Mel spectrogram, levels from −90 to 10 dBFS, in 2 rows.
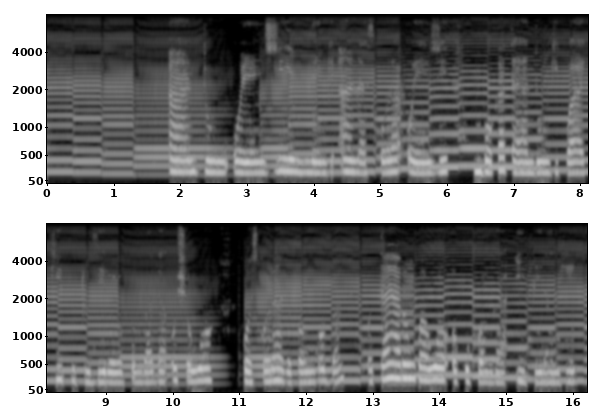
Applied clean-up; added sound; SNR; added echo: none; Wind instrument, woodwind instrument; 11 dB; none.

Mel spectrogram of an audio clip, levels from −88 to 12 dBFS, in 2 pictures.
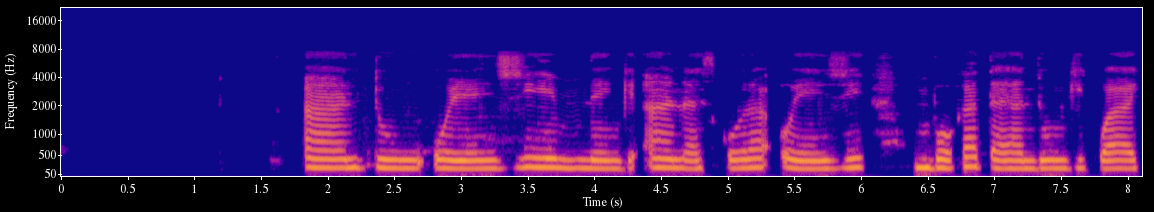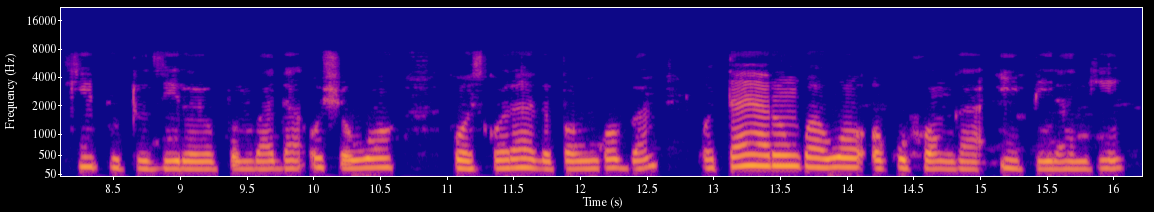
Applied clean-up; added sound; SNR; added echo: none; none; none; none.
